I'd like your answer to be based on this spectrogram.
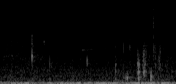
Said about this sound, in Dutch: Even slokje water, want even...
